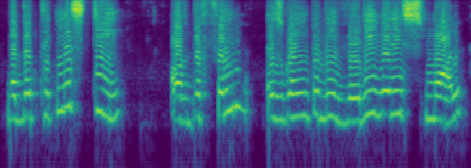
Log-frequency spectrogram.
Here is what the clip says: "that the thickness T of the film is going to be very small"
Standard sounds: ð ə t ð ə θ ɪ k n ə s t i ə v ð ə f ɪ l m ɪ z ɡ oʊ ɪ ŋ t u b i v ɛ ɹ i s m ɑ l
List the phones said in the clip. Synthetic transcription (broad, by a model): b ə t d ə t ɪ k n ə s t i ə v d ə f ɪ l m ɪ z ɡ oʊ ɪ ŋ t u b i v ɛ ɹ i s m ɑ l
